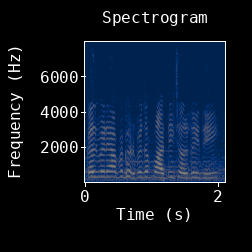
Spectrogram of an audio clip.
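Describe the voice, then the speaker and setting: A woman's voice: high-pitched, fairly even intonation, a little fast, fairly bright tone, soft background music. A woman playing a scolding, impatient daughter-in-law. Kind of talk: staged family drama.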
